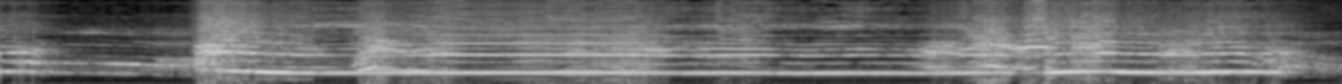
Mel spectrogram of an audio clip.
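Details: Siberian Huskies, three dogs, singing together in a loud, sustained howl that holds an even pitch for about four seconds, several voices layered, with a slight rise near the end before fading.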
